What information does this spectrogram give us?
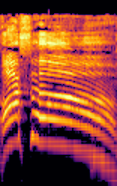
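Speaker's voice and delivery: very high, drawn-out, over-the-top fake enthusiasm. Tired co-host making up for sounding unenthusiastic about the reading: exaggerated enthusiasm. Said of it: "I'm making up for my enthusiasm".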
